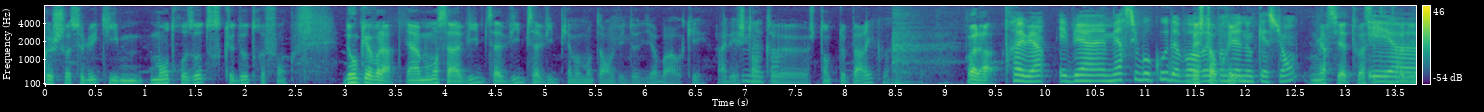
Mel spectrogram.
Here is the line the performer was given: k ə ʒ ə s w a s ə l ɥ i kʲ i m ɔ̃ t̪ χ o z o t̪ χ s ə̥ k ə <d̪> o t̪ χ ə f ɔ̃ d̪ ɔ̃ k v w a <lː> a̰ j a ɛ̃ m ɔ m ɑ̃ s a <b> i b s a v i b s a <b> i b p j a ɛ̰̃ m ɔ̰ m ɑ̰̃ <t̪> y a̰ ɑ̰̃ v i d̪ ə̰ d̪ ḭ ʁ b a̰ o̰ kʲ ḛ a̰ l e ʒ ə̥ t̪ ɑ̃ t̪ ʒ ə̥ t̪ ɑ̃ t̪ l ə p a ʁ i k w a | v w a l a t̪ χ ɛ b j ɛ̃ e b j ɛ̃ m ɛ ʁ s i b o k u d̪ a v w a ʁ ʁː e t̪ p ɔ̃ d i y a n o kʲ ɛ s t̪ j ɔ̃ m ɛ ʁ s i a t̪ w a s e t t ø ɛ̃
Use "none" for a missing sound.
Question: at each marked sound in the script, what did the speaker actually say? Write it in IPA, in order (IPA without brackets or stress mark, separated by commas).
d̪, l, v, v, t̪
